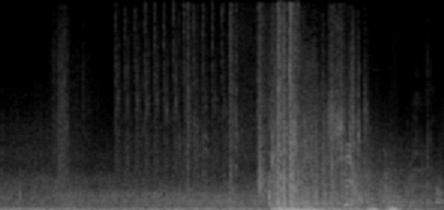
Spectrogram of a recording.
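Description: Gunshots crack in rapid bursts close by.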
